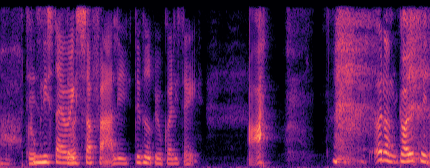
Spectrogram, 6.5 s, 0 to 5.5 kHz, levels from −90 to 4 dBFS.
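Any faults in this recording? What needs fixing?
Nothing needs fixing: the speech signal is intact, and no technical faults can be heard anywhere in the recording.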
